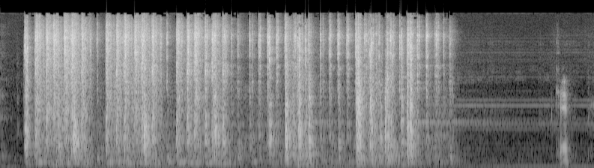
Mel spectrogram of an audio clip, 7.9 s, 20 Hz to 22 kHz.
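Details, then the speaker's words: 1969 Chicago Coin Moon Shot pinball after repair: bursts of ratcheting clicks and relay snaps, a clunk from the player control unit resetting, then quiet; stays on player one, steps to ball two correctly. "did you hear the clunk in the back that was the player control unit resetting even though it was already reset"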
